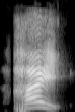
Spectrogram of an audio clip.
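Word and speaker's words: はい: Et en effet, la majorité ne s'est pas trompée, ça se dit hai avec un H qu'il faut bien prononcer. Parce que hai sans H, ça veut dire l'amour et ça n'a rien à voir, on est d'accord.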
